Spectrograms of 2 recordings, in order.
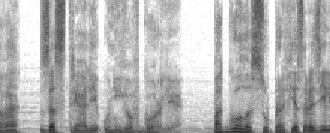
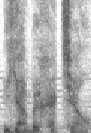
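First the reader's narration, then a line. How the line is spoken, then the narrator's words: Barely audible. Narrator (Russian): произнес Северус Снейп так тихо, что она едва могла слышать его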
